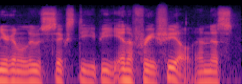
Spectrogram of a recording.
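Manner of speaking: ordinary talk, nothing marked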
